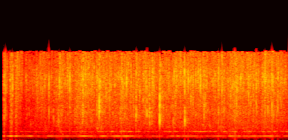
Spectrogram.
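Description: Steady rain falling, with many sharp drops landing close by. Underneath is a distant tornado warning siren holding one steady tone that swells and fades slightly.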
